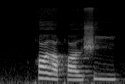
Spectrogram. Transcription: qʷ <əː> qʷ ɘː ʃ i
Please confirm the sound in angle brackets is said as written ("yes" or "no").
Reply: yes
